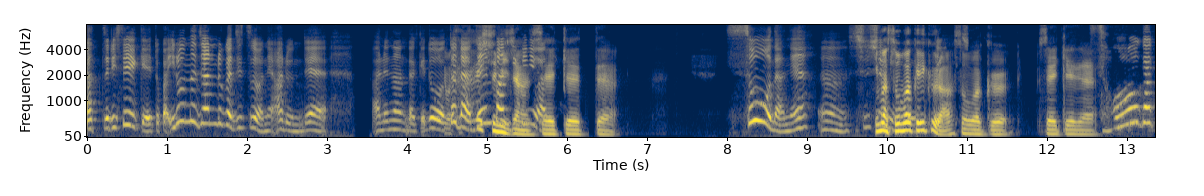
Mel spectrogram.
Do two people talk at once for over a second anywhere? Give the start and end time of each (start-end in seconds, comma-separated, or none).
4.4-5.8, 9.8-11.2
